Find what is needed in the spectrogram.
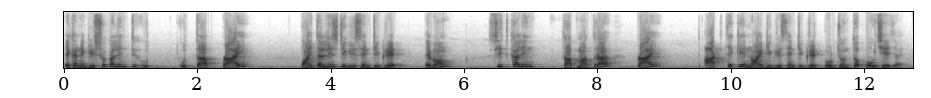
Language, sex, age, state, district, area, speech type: Bengali, male, 30-45, West Bengal, Paschim Bardhaman, urban, spontaneous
